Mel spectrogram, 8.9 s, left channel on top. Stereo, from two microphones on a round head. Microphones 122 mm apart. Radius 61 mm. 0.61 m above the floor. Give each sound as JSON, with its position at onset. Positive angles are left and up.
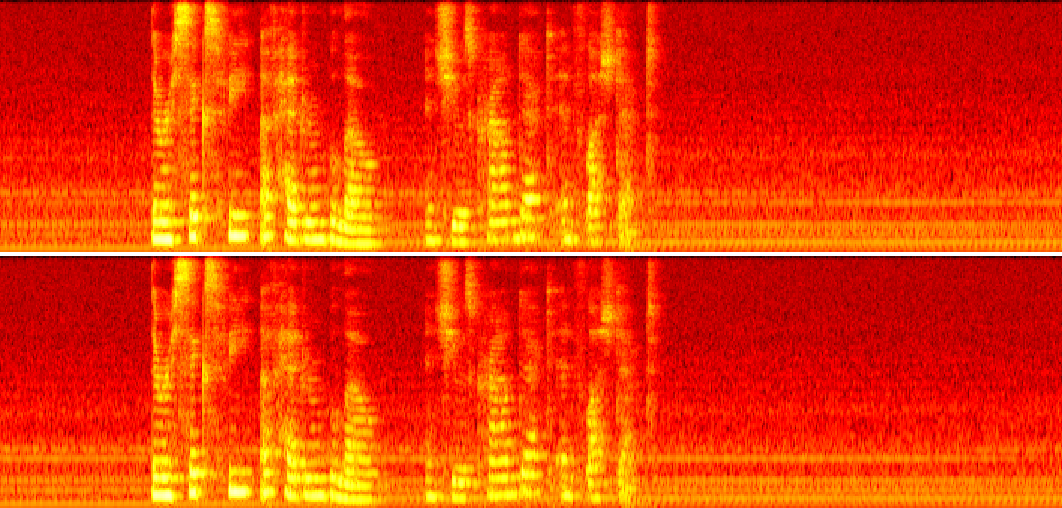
{"t": 1.3, "sound": "a woman speaking", "side_deg": -10, "distance_m": 0.6}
